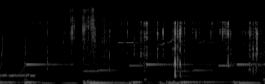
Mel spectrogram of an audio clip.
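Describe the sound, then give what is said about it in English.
Crunching and chewing of triple-layered, saltine-like crackers with a pink filling: many crisp bites and crackly chews in an uneven run, fairly faint, with no talk. “All right, so these look like saltines with really weird pink goo in them, and we're going to give them a shot. They totally look like saltines. Yeah. Triple layer, by the way.”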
